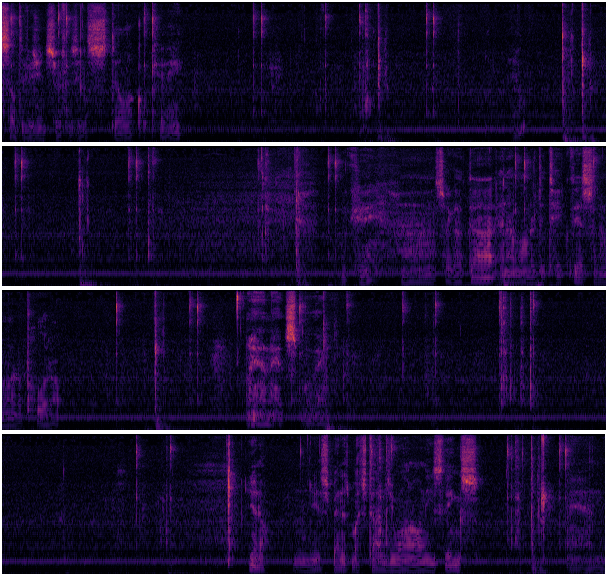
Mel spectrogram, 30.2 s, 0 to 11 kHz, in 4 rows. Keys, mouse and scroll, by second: 0.7-2.4 drag, 3.3-5.4 middle drag, 4.7 Tab, 7.0 a, 7.2 Tab, 8.5 z, 11.2 Tab, 13.9-16.8 drag, 17.0 Tab, 18.7 click, 19.1 a, 19.4-20.4 middle drag, 20.4-21.5 drag, 23.9 middle click, 26.6 middle click, 29.2 Tab, 29.7 middle click.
